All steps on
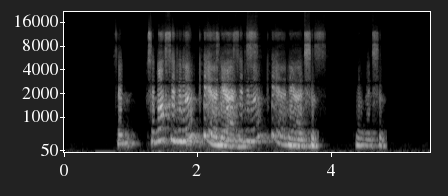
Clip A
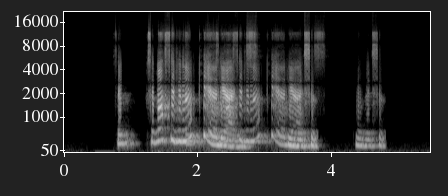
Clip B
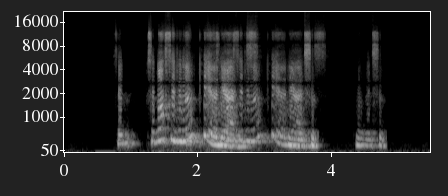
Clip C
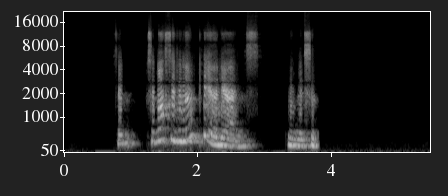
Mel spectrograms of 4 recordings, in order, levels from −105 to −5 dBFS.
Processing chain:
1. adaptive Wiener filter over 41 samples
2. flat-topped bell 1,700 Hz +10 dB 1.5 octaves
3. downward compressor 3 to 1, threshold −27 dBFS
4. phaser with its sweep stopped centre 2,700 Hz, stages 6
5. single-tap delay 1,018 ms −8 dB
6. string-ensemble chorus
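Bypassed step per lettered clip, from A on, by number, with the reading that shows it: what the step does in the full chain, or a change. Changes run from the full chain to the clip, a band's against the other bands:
6, change in crest factor −2.0 dB
2, 2 kHz band −8.0 dB
5, change in momentary loudness spread −2 LU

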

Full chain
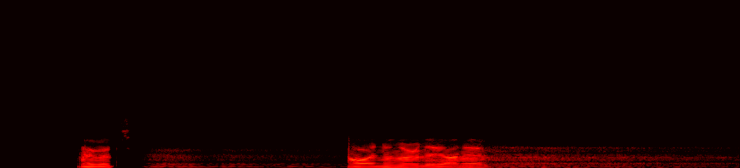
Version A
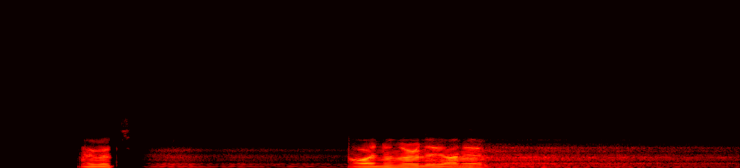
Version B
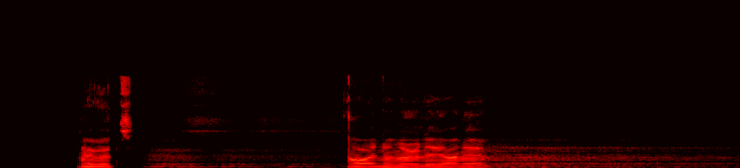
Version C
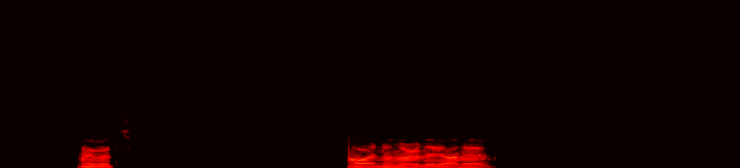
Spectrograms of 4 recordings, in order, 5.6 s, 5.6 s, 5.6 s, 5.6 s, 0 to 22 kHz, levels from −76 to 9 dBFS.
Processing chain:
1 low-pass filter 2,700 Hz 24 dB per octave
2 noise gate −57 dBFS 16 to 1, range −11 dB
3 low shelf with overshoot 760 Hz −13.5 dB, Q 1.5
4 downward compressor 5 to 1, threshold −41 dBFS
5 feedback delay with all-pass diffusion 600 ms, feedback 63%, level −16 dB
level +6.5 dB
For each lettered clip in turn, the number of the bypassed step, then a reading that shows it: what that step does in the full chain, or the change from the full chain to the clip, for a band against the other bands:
4, average gain reduction 8.0 dB
1, 4 kHz band +8.0 dB
5, echo-to-direct ratio −14.0 dB to none audible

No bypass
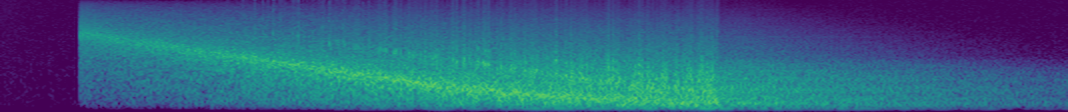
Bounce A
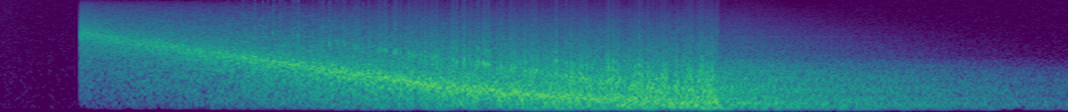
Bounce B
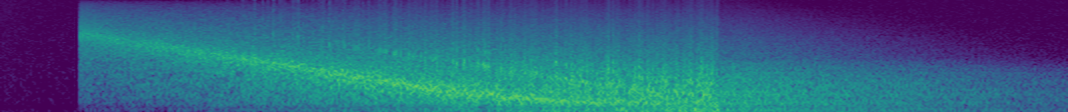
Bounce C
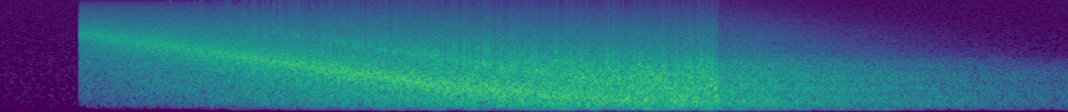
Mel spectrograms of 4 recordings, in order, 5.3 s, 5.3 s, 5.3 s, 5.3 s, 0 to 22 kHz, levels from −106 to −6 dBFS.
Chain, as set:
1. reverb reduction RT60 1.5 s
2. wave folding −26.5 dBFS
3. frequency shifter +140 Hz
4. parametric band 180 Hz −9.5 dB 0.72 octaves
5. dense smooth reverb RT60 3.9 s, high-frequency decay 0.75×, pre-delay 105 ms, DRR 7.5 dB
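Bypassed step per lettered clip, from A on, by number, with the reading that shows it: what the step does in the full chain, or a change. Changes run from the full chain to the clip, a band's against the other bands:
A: 4, 125 Hz band +7.0 dB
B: 3, 125 Hz band +11.5 dB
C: 1, 250 Hz band −4.0 dB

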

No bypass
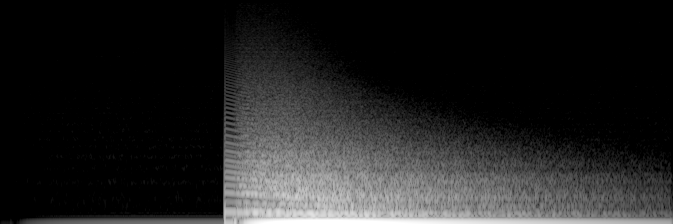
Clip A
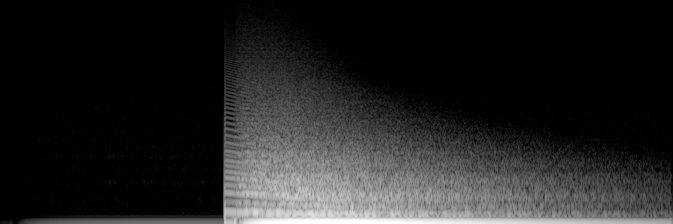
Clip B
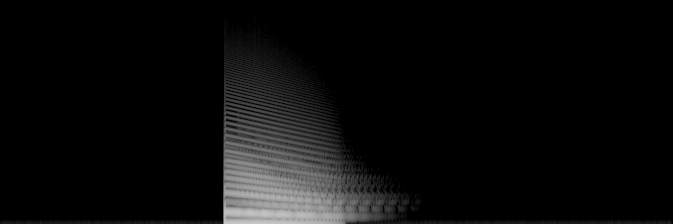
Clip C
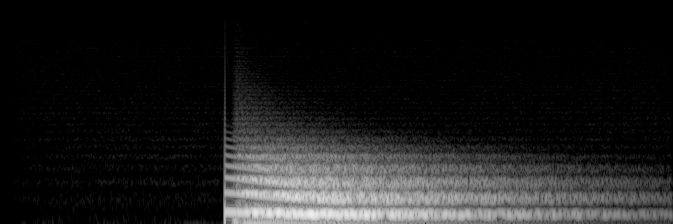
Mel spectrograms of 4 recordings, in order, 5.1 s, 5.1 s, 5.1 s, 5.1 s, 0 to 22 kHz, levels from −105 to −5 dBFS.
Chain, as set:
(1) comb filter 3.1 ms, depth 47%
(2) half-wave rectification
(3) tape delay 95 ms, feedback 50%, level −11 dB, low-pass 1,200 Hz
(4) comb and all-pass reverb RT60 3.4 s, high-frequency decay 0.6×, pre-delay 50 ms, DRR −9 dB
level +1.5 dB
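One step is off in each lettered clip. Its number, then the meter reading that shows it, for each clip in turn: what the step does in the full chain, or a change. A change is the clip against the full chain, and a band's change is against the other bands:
3, change in momentary loudness spread −2 LU
4, change in momentary loudness spread −7 LU
2, distortion level 0 dB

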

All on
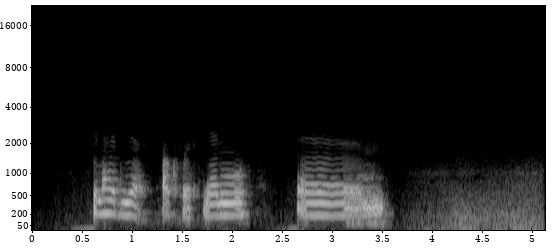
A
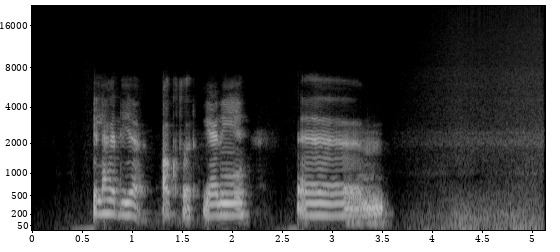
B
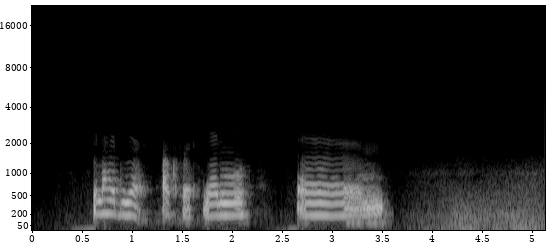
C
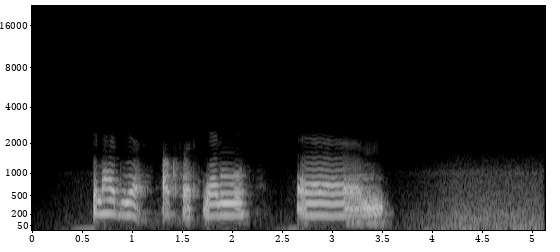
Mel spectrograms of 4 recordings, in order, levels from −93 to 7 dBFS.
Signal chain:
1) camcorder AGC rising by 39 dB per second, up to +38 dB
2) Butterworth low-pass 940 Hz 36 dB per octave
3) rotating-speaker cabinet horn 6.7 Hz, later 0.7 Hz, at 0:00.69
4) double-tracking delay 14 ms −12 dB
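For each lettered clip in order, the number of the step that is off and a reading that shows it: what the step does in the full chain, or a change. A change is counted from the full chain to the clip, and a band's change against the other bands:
2, 1 kHz band +2.5 dB
4, 125 Hz band +2.0 dB
3, 1 kHz band +3.5 dB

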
